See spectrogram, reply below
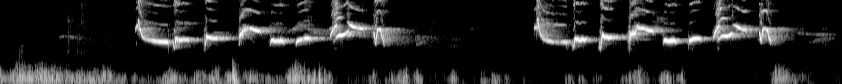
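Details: Oriental magpie-robin, black-breasted form, calling to provoke other birds into answering: two bursts of loud, sweet whistled notes with sharp upward flicks, about four per second, separated by a pause, over soft low thumps.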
